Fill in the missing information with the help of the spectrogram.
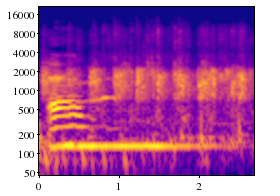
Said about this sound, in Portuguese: Pá, muito obrigado a vocês por tornaram esta experiência muito melhor, e acho que devem mesmo bater as palminhas a vocês próprios.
